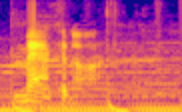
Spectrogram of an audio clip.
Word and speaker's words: Mackinac: Whether Mackinac is spelled with a C or a W, the pronunciation is always the same, Mackinac.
